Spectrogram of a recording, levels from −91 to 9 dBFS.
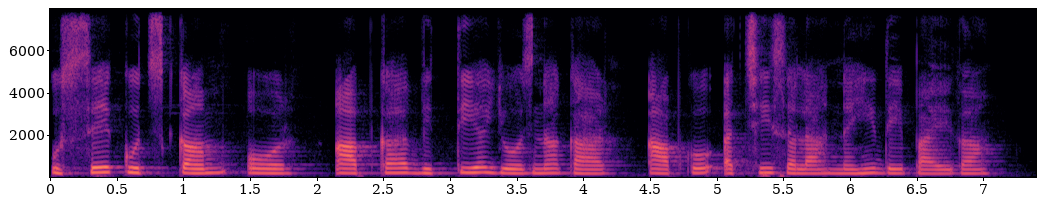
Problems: none marked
